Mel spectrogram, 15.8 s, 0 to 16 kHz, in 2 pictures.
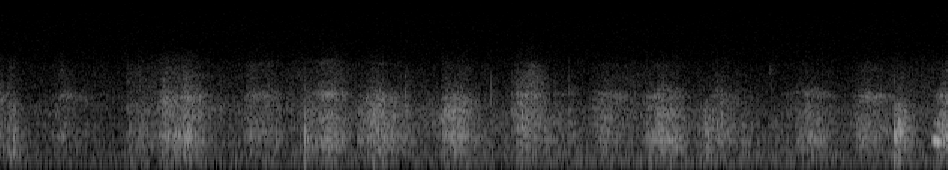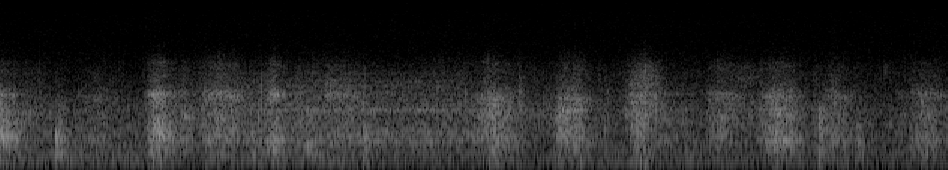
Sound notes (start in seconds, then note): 4.4 breath sounds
